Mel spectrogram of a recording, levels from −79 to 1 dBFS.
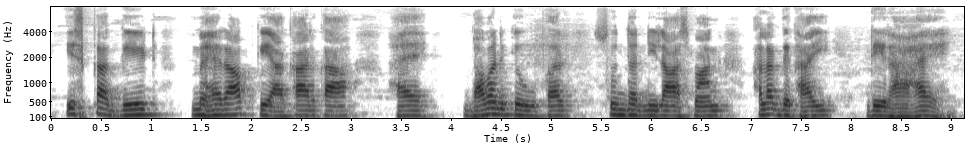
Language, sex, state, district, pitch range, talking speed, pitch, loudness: Hindi, male, Bihar, East Champaran, 125-145 Hz, 120 wpm, 130 Hz, -18 LUFS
